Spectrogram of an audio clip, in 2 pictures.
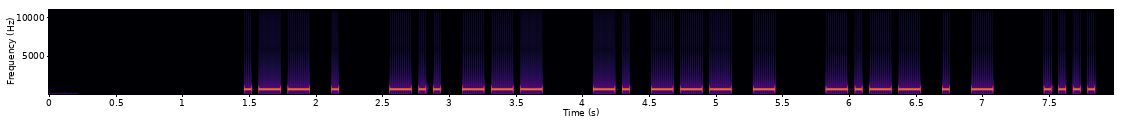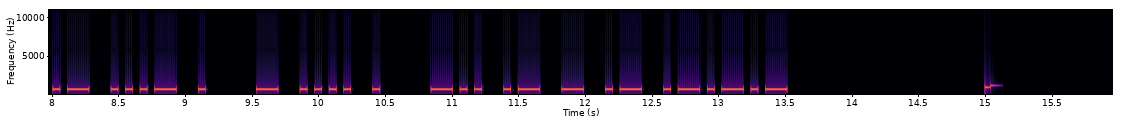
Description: Morse code, heard as a keyed tone, about 22 wpm, 700 Hz. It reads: WE DO NOT YET HAVE THE DATA.
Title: Sentences from Top 1000 Words - Review Part 3 - 22wpm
